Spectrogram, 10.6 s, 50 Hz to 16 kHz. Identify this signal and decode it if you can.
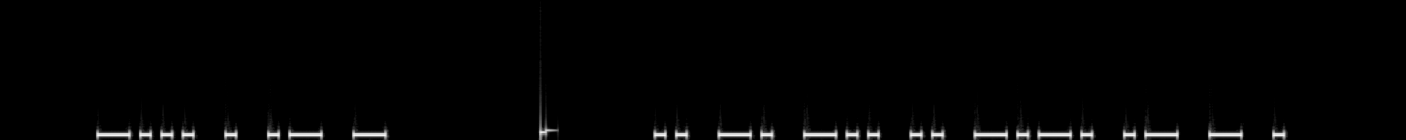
Morse code, heard as a keyed tone, about 15 wpm, 700 Hz. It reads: BEAT INDICATE
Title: Sentences from Top 1300 Words - New Word Drill Alt - 15wpm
